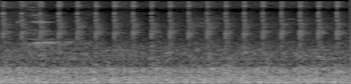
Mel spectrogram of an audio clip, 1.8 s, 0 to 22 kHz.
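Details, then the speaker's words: LG 14 kg top-load washer, 5 years old, that stopped working with a DE error, fixed by sticking a strong magnet at the lid near the handle: a steady motor hum with soft regular agitation pulses and no grinding; now running normally. "นี่ครับเครื่องทำงานปกติแล้วครับปั่นหมัดตอนแรกเครื่องไม่ทำงานเลยนะครับ"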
